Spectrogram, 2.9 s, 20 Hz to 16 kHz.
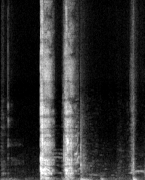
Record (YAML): cough_length: 2.9 s
cough_amplitude: 26795
cough_signal_mean_std_ratio: 0.3
survey_phase: beta (2021-08-13 to 2022-03-07)
age: 18-44
gender: Female
wearing_mask: 'No'
symptom_cough_any: true
symptom_fatigue: true
smoker_status: Never smoked
respiratory_condition_asthma: false
respiratory_condition_other: false
recruitment_source: REACT
submission_delay: 3 days
covid_test_result: Negative
covid_test_method: RT-qPCR
influenza_a_test_result: Negative
influenza_b_test_result: Negative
